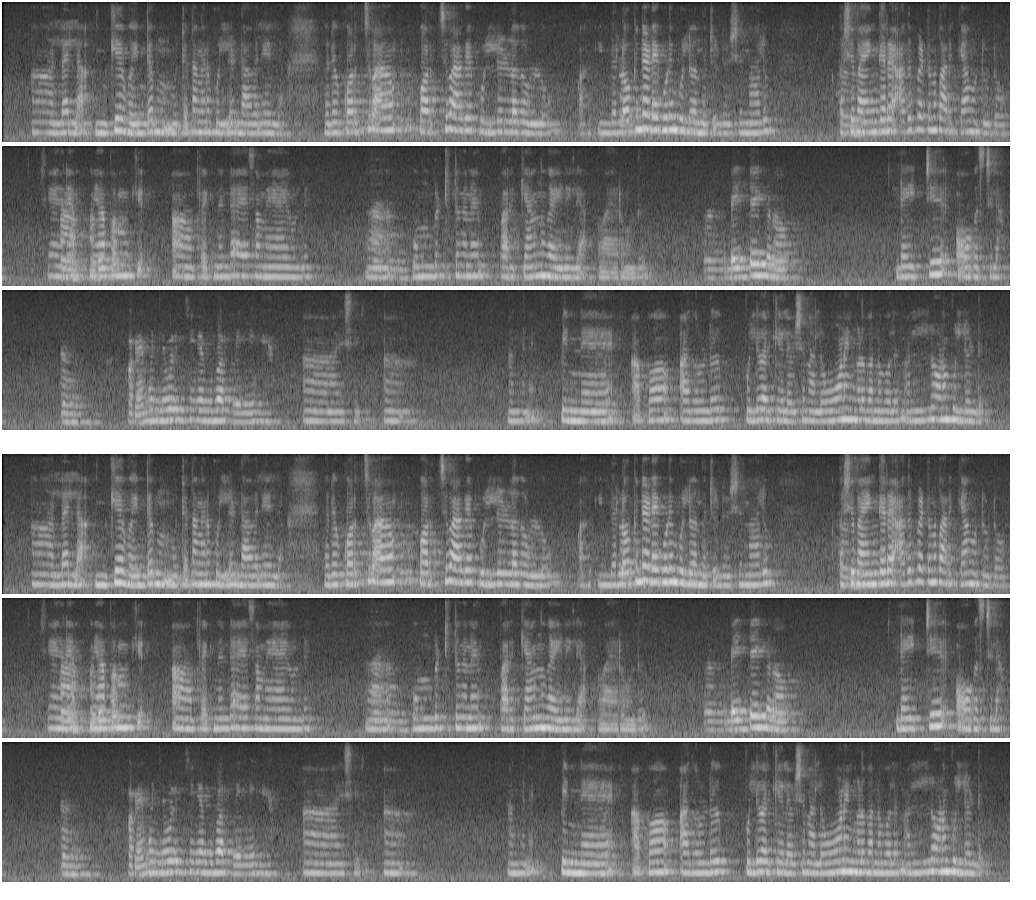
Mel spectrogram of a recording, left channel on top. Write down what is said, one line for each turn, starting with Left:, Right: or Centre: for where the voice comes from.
Right: ആഹ് അല്ല അല്ലാ ഇൻക്കെയ് ഇന്റെ മുറ്റെത്ത് അങ്ങനെ പുല്ല് ഇണ്ടാവലെ ഇല്ല ഇന്നെട്ട് കൊർച്ച് ഭാഗം കൊർച്ച് ഭാഗെ പുല്ല് ഇള്ളെത് ഒള്ളു ബാക്കി ഇന്റെർ
Left: ആഹ് ആഹ്
Right: ലോക്കിന്റെ അയുടെ കൂടിം പുല്ല് വന്ന്ട്ട് ഇണ്ട് പക്ഷെ ഇന്നാലും പക്ഷെ
Left: ആഹ്
Right: ഭയങ്കര അത് പെട്ടെന്ന് പറിക്കാൻ കിട്ടും ട്ടോ പക്ഷെ അങ്ങനെ
Left: ആഹ് അത്
Right: ഞാ ഇപ്പം ക്ക് ആഹ് പ്രെഗ്നെന്റ് ആയ സമയം ആയോണ്ട് ഏഹ്
Left: ആഹ് ആഹ്
Right: കുമ്പ് ഇട്ട്ട്ട് ഇങ്ങനെ പറിക്കാനൊന്നും കയ്യ്ണ് ഇല്ലാ വയറോണ്ട്
Left: ഏഹ് ഡെയ്റ്റ് അയ്ക്ക്ണോ?
Right: ഡെയ്റ്റ് ഓഗസ്റ്റിലാ
Left: ആഹ് കൊറെ മുന്നെ വുൾച്ചിനി അന്ന് പർണിനി
Right: ആഹ് അഹ് ശരി ആഹ് അങ്ങനെ പിന്നെ
Left: ഉം
Right: അപ്പൊ അതോണ്ട് പുല്ല് പറിക്കെൽ ഇല്ലാ പക്ഷെ നല്ലോണ്ണം ഇങ്ങെൾ പർണ പോലെ നല്ലോണം പുല്ല് ഇണ്ട്.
